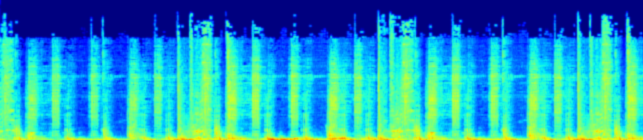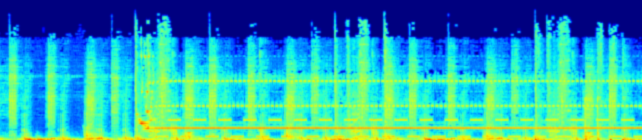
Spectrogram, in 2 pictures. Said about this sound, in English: Somebody shut that alarm off.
